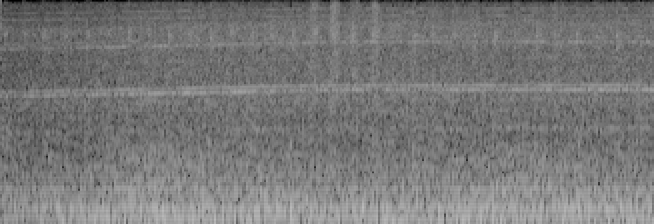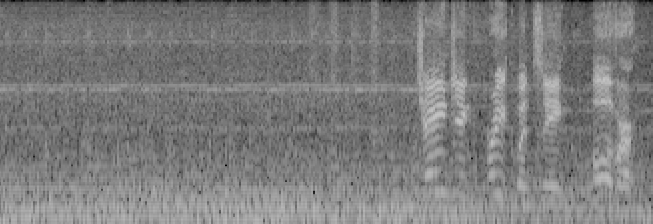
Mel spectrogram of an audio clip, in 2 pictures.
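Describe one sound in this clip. Jet engines roar steadily as a large plane flies.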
